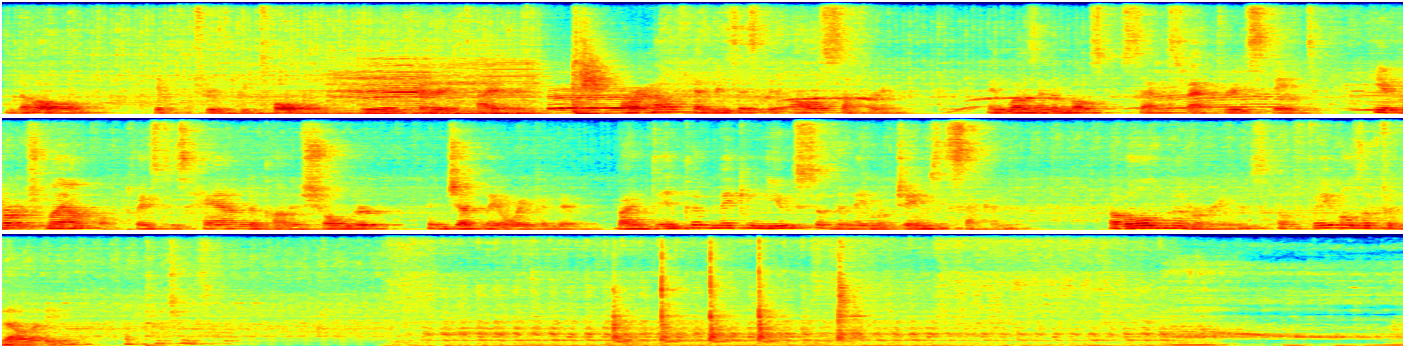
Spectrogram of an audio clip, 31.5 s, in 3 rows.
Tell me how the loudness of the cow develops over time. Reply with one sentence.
The volume of the cow goes down.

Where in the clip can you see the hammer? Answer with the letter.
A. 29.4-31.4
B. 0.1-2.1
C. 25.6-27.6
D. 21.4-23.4
C.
